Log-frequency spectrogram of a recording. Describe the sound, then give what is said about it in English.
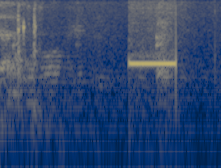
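Voicemail beep signalling the start of a message: one steady, flat, mid-pitched tone lasting about half a second, loud and clean, after a stretch of recorded voice. “If you'd like to leave a message for Judy or Jerry, please do so at the tone.”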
